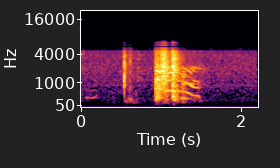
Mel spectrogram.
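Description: A domestic cat meowing once, a short cry that falls in pitch, about a second in.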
